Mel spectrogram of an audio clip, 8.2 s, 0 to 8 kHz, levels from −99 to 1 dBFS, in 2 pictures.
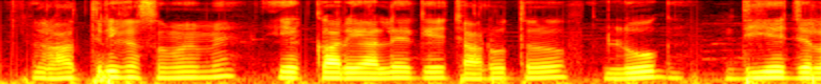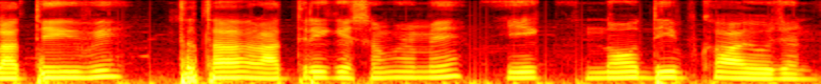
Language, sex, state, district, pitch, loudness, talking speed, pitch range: Hindi, male, Bihar, Gaya, 155 Hz, -20 LUFS, 160 wpm, 145-160 Hz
